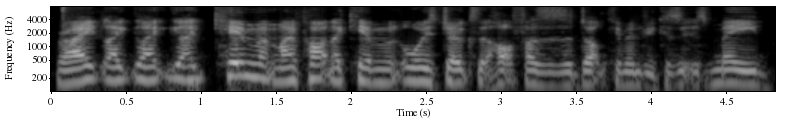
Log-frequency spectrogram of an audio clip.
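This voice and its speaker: Bright-voiced man rambling about films. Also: a little high, steady tone, a little fast, no echo. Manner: rambling, many restarts and fillers. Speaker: podcast co-host. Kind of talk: casual film discussion.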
